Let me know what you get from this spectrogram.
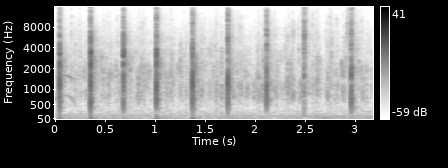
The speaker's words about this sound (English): All right, let's clap and celebrate.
